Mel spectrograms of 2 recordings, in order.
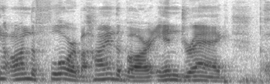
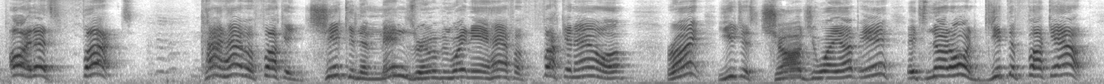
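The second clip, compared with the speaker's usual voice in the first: high, loud outraged yelling; angry biker; 10 semitones higher, 5 dB louder than usual. Retold or imitated. Comic voicing a biker lieutenant protesting from the line, furious. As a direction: bellow it at a queue-jumper.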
